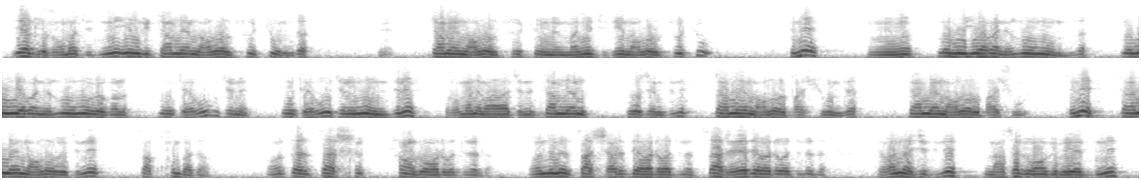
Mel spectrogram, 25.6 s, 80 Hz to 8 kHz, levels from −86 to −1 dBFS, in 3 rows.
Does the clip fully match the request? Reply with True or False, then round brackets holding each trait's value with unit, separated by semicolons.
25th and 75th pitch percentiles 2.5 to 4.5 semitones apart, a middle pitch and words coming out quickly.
True (3.4 semitones; 150 Hz; 190 wpm)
